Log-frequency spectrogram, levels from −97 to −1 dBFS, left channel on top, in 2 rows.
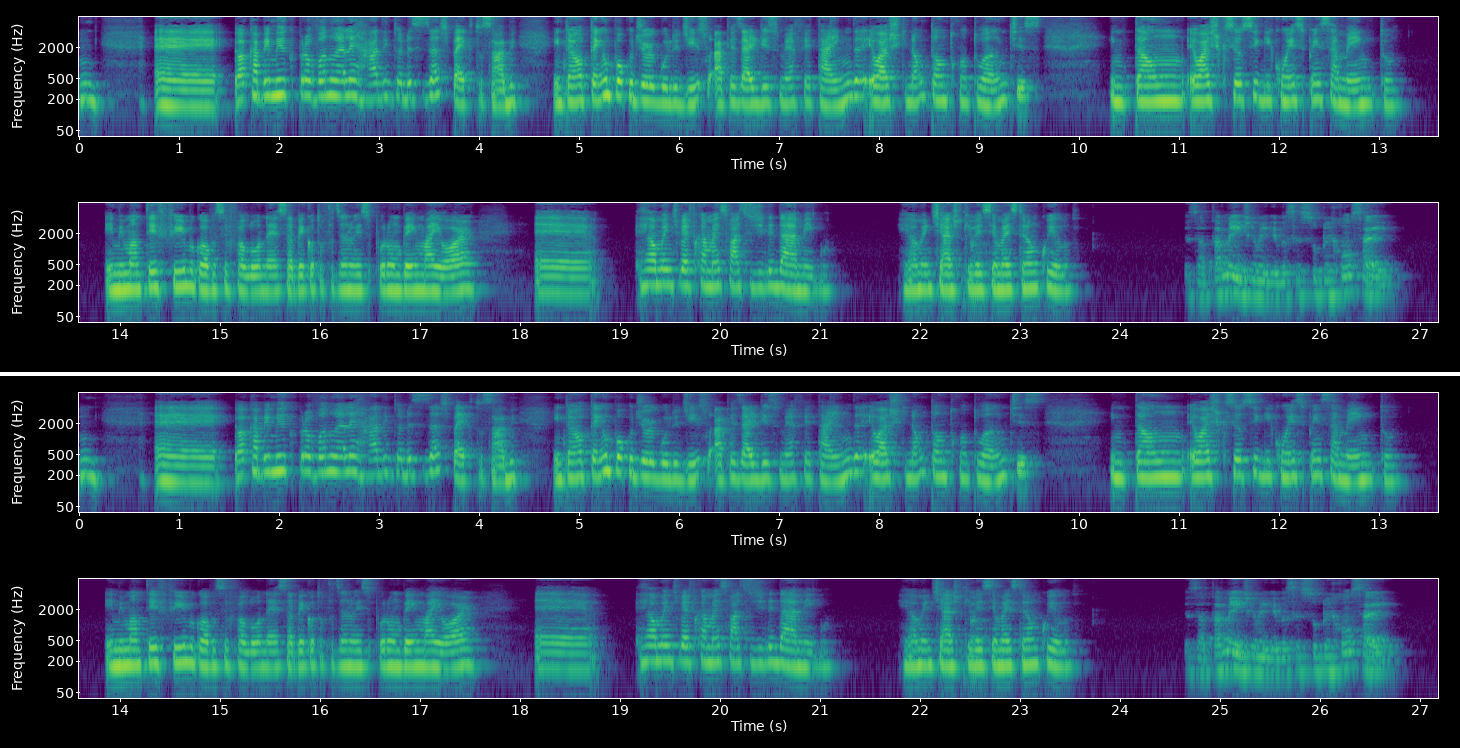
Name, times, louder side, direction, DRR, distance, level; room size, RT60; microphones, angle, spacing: voice 1, 0.0-13.2 13.9-17.6 18.1-18.8 19.2-21.1 21.8-23.6, left 3 dB, 45° left, 0.6 m, -26 dB
voice 2, 24.6-26.7, left 1 dB, 10° left, 2.5 m, -35 dB
18.0 x 6.5 x 4.4 m
head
